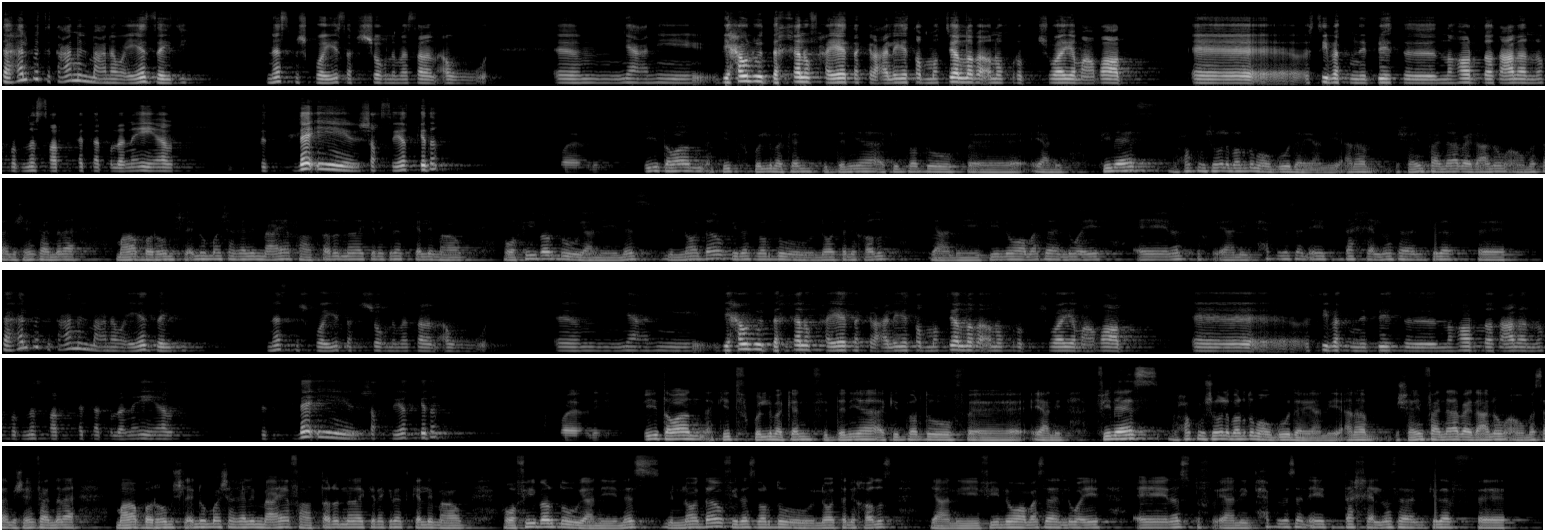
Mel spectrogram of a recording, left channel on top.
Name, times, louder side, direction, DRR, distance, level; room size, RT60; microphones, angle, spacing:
voice 1, 0.0-1.7 2.7-4.8 5.5-11.2 11.9-16.0 16.5-17.1 18.4-19.8 40.2-40.3, left 7 dB, 75° left, 20 dB, 0.4 m, -28 dB
voice 2, 21.0-21.4 21.9-39.7 40.1-41.9 42.2-45.9, right 4 dB, 80° right, 16 dB, 0.6 m, -33 dB
16.0 x 8.8 x 5.6 m, 0.94 s
head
